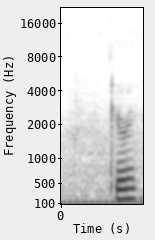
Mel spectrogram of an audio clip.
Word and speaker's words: Keurig: Keurig. Okay. Am I saying it wrong? No, you're saying it right.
